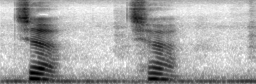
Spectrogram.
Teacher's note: घर्षण हो रहा है जीभ का ऊपर वाले तालु से। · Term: स्पर्श संघर्षी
